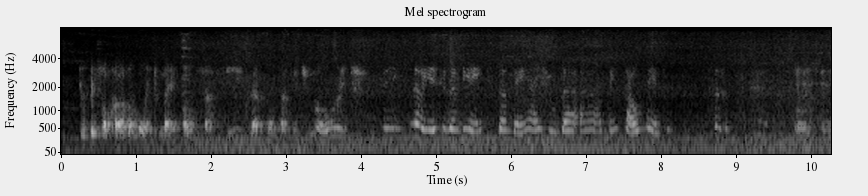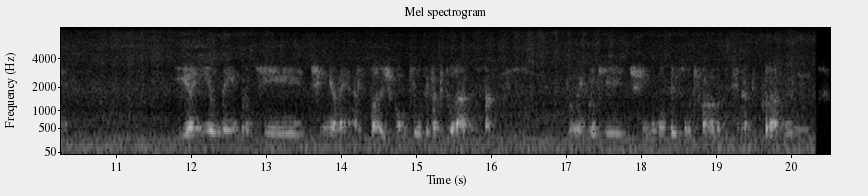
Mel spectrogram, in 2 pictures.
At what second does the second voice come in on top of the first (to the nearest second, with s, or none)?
none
